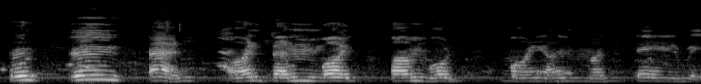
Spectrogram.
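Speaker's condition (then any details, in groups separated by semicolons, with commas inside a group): Cerebral palsy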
